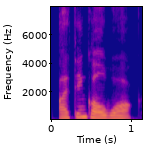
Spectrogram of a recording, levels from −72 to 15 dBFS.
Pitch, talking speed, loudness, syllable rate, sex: 195 Hz, 210 wpm, -16 LUFS, 4.1 syllables/s, female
